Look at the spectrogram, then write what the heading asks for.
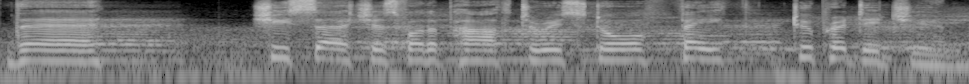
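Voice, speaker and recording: A performer voicing an aging, stern alien former ruler in a game, speaking in a measured, solemn, commanding manner. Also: mid-range voice. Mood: brooding, solemn. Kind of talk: scripted dramatic game cutscene dialogue. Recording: long hall reverb over loud music.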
